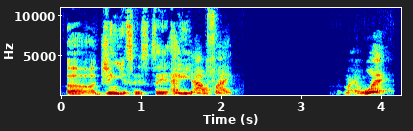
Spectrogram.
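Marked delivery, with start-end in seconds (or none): 1.4-2.2 egging-on cousin. Retold or imitated. Older cousins egging on a fight. 3.7-4.2 high, loud disbelieving what; shocked what. Retold or imitated. A boy told to fight reacts in shocked disbelief.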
